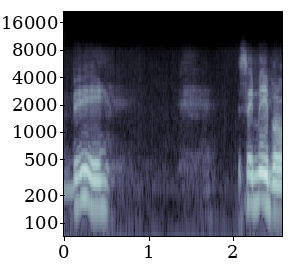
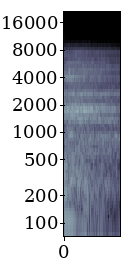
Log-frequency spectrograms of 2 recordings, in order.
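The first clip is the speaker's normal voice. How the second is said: tired sigh; 5 semitones lower, 7 dB quieter than usual. Acted. Hank alone after goodnight.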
